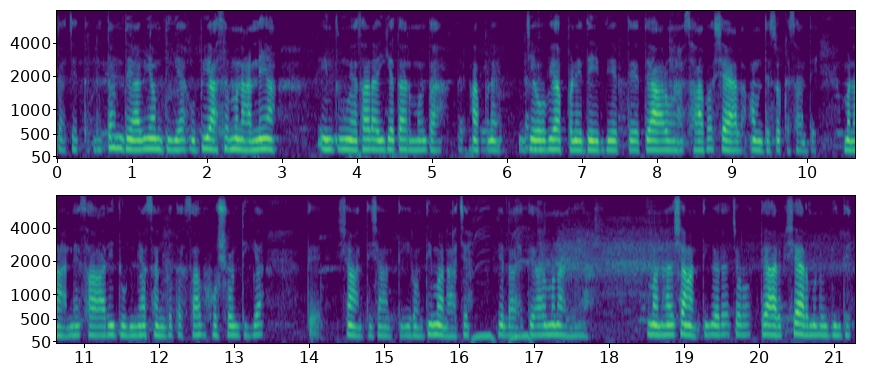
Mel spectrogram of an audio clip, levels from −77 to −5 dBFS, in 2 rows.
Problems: none marked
